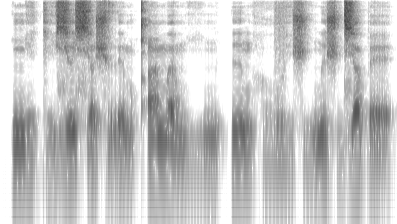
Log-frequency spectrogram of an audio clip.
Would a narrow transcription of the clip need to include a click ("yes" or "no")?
no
